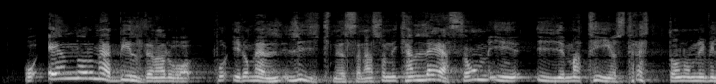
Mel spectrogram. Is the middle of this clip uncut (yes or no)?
yes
